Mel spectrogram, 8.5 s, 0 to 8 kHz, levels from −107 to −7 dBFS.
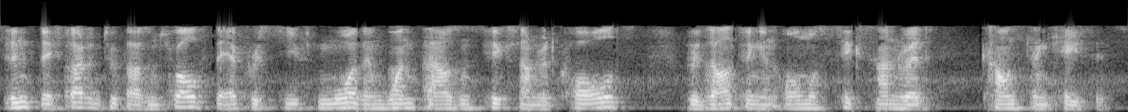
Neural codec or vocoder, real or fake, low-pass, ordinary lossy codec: none; real; 7.2 kHz; AAC, 16 kbps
